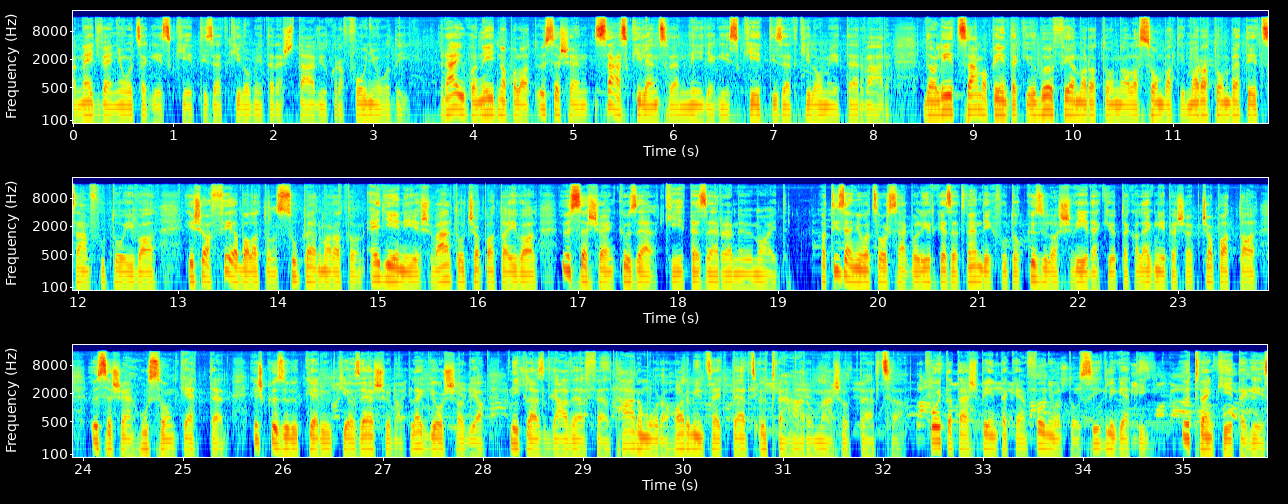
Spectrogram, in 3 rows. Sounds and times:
Run: 0:00.0 - 0:17.9, 0:19.0 - 0:35.8
Outside, urban or manmade: 0:00.0 - 0:35.8
Speech: 0:00.0 - 0:35.8.

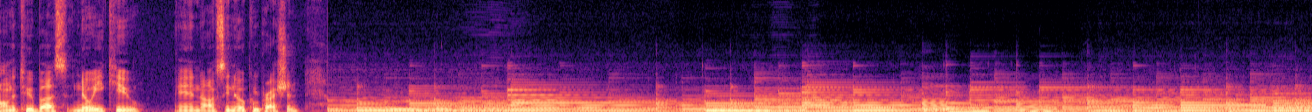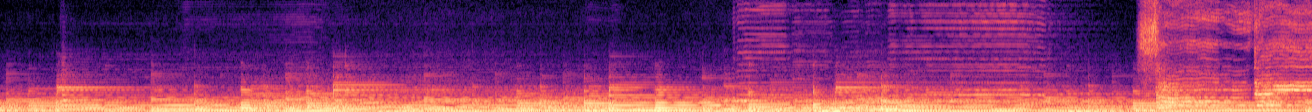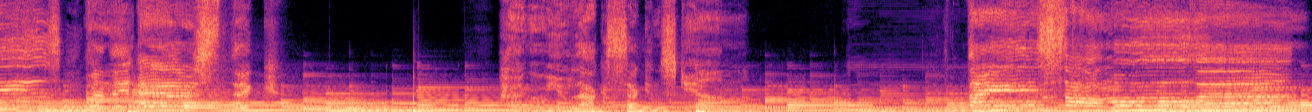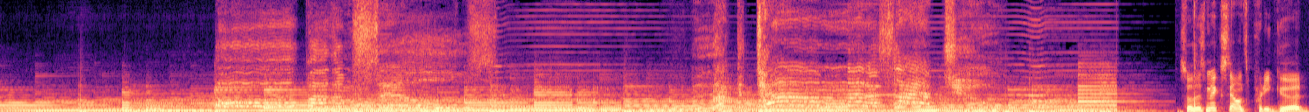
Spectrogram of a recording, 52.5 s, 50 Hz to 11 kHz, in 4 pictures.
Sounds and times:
Distortion: 0:00.0 - 0:52.4
Effects unit: 0:03.1 - 0:51.4
Musical instrument: 0:03.3 - 0:51.4.

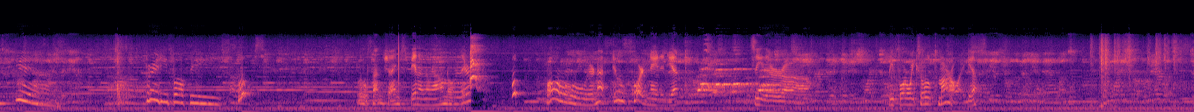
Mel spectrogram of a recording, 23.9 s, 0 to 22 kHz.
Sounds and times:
Speech: 0:10.3 - 0:23.8
Canidae, dogs, wolves: 0:13.9 - 0:15.9
Dog: 0:14.0 - 0:15.4.

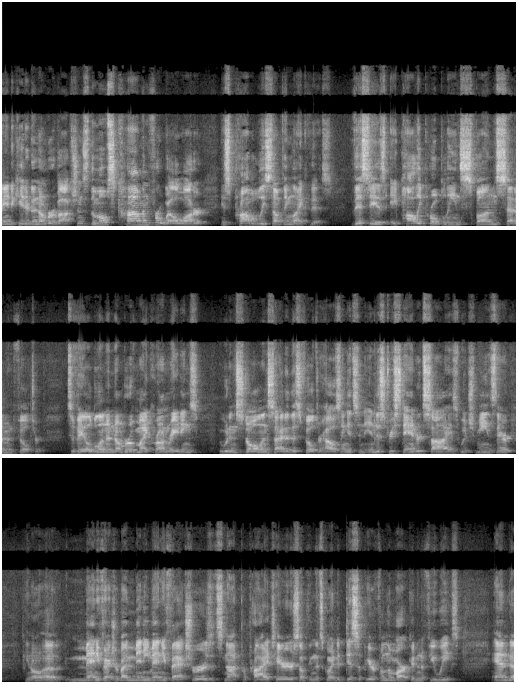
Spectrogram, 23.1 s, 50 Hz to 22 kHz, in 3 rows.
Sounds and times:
Speech: 0:00.0 - 0:23.1.

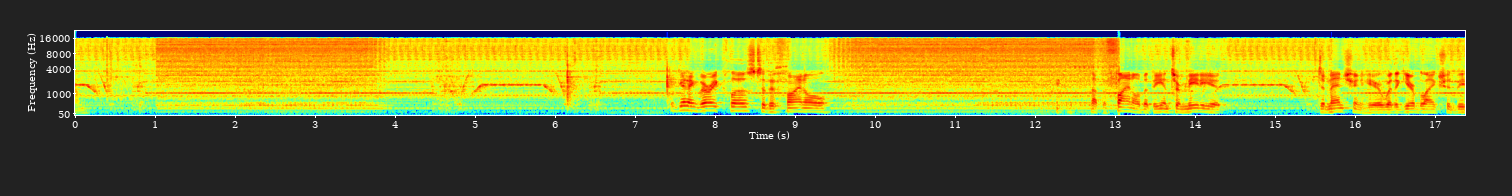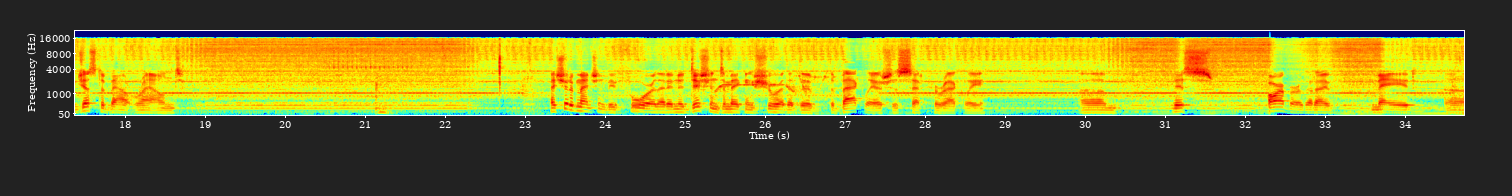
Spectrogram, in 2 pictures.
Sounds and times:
Speech: 0:07.4 - 0:09.4, 0:12.7 - 0:14.4, 0:15.6 - 0:18.8, 0:23.3 - 0:28.8, 0:29.9 - 0:30.4, 0:31.1 - 0:31.7, 0:32.3 - 0:34.7.

